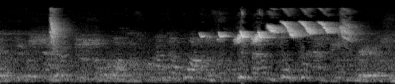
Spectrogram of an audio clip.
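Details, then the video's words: A double-collared seedeater's tui-tui song: after a soft click, a single phrase of clipped high notes climbs into a fast series of sharp, bright whistles lasting about a second and a half. "coleiro tuitui"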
